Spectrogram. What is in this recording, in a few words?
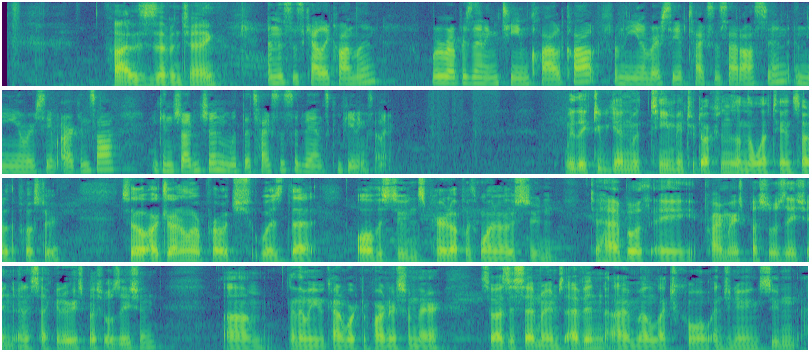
Voiceover; ClusterComp 2020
